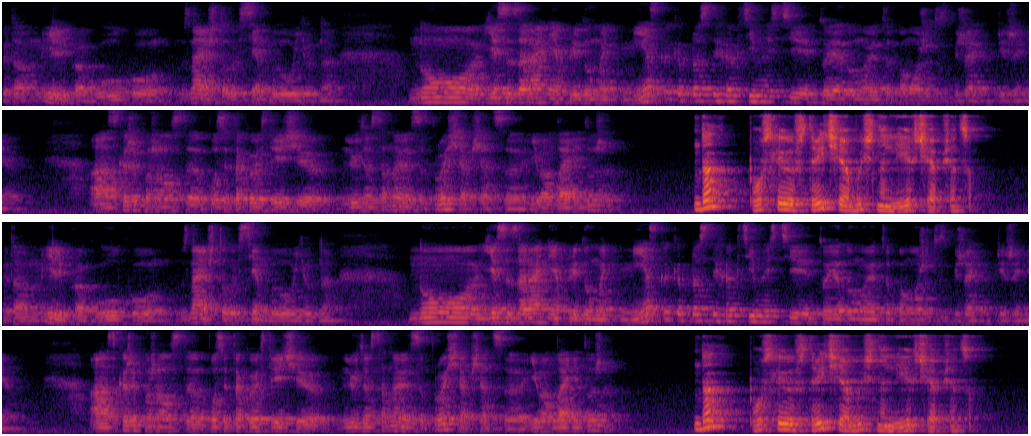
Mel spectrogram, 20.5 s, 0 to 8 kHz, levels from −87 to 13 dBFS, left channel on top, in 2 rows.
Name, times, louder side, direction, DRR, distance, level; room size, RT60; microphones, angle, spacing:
voice 1, 0.0-10.4 10.7-16.4, right 1 dB, 70° right, -1 dB, 3.1 m, -38 dB
voice 2, 17.7-20.0, left 4 dB, 35° left, 10 dB, 0.5 m, -26 dB
7.4 x 6.5 x 5.8 m, 0.80 s
head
